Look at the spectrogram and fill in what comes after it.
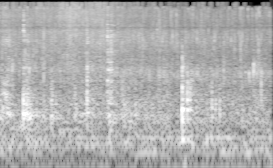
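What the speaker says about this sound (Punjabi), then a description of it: "ਪਿਆਜ਼ ਇਹਨਾਂ ਨੂੰ ਹਲਕਾ ਜਿਹਾ ਸੌਟੇ ਫਰਾਈ ਕਰਾਂਗੇ" Sliced onions sautéing lightly in a pan give a steady close sizzle for several seconds, with scattered spatula scrapes and stirring clicks over the hiss, and no voices.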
